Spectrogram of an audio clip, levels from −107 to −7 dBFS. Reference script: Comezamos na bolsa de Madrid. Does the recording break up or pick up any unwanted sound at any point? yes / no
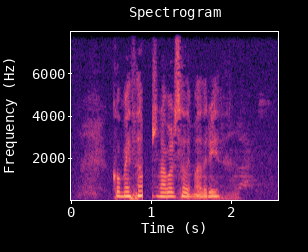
yes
